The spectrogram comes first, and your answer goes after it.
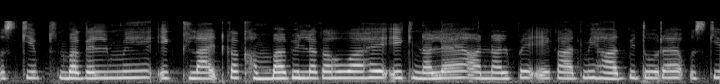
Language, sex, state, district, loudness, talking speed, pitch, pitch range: Hindi, female, Chhattisgarh, Bilaspur, -14 LUFS, 210 wpm, 295 Hz, 280-305 Hz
